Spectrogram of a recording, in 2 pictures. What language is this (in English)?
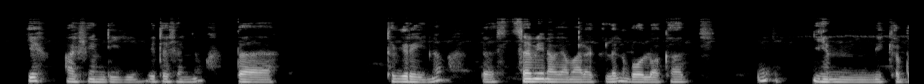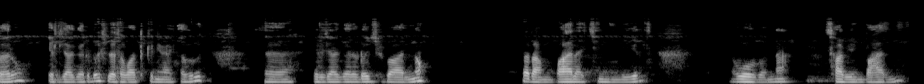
Amharic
